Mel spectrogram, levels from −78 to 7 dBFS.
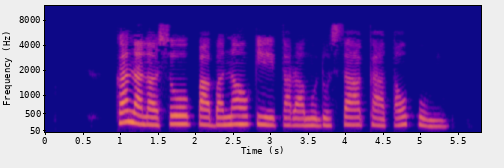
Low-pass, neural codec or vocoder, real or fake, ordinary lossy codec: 7.2 kHz; codec, 16 kHz, 1 kbps, FunCodec, trained on Chinese and English, 50 frames a second; fake; MP3, 32 kbps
